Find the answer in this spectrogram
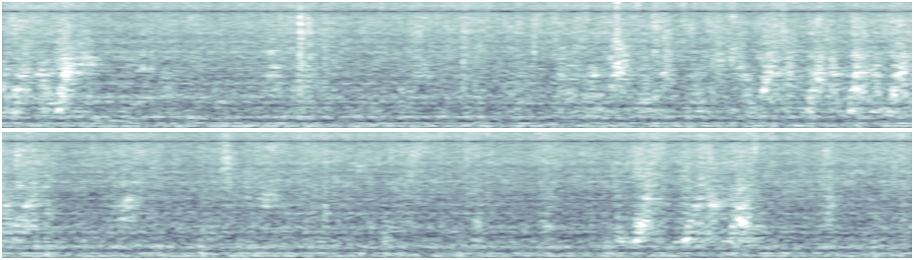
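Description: Chopped onion, garlic and berbere chili powder sizzling and bubbling in a nonstick pot as they fry, stirred with a wooden spoon, with scattered soft crackles and scrapes.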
